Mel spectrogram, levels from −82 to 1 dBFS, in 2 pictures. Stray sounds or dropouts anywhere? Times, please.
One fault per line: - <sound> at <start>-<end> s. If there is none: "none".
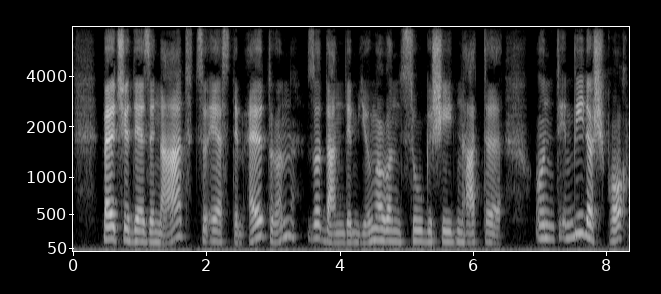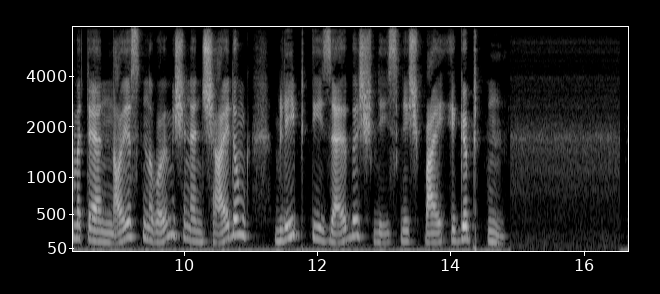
none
